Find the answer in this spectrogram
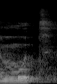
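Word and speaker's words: מוּת: É mut.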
